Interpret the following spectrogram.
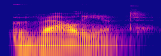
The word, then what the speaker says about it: valiant: It's two syllables. The first syllable has the vowel a like black cat. Val. Valiant. Use the y sound like in yes and yellow.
